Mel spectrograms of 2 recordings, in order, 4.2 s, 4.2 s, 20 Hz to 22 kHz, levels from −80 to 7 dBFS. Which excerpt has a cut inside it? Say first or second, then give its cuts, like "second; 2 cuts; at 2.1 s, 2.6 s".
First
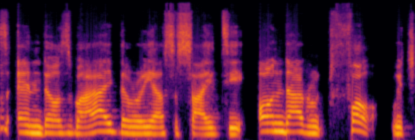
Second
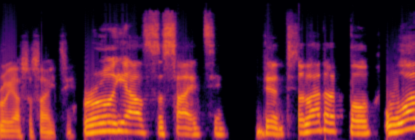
second; 1 cut; at 3.0 s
